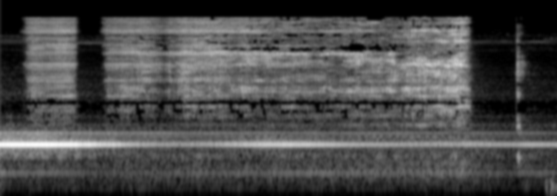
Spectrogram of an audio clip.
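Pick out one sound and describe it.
A gouge scrapes and shaves spinning wood.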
